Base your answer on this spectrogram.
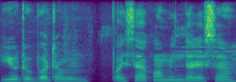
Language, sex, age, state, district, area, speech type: Nepali, male, 18-30, West Bengal, Kalimpong, rural, spontaneous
